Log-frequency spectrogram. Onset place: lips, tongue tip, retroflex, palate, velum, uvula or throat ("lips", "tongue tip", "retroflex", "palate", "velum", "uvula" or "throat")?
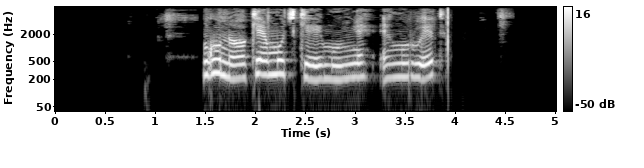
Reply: velum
